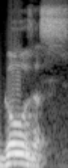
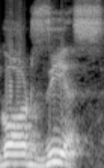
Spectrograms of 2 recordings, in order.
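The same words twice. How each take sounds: First: Said with standard English vowel sounds. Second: Said with local, spelling-based vowel sounds. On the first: The speaker calls it right. "কিন্তু এটা আসলে গর্জিয়াস" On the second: The speaker calls it wrong. "আমরা সাধারণত এই শব্দটাকে কি বলি? আমরা বলি গর্জিয়াস"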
